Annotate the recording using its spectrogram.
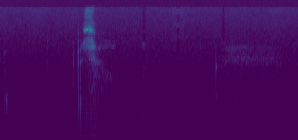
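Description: Near silence, broken about half a second in by one short, faint whispered word from a woman.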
